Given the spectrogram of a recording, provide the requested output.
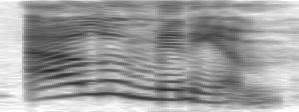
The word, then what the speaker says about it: aluminium: Aluminum is 4. Aluminium is 5. Yeah, they're adding another syllable.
